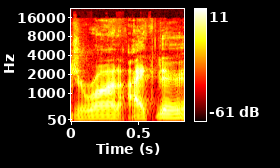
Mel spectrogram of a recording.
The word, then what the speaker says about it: Jaron Ikner: You're watching the heat check with Geron Iikner. That's J A R O N Iikner. Don't be saying my name wrong.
